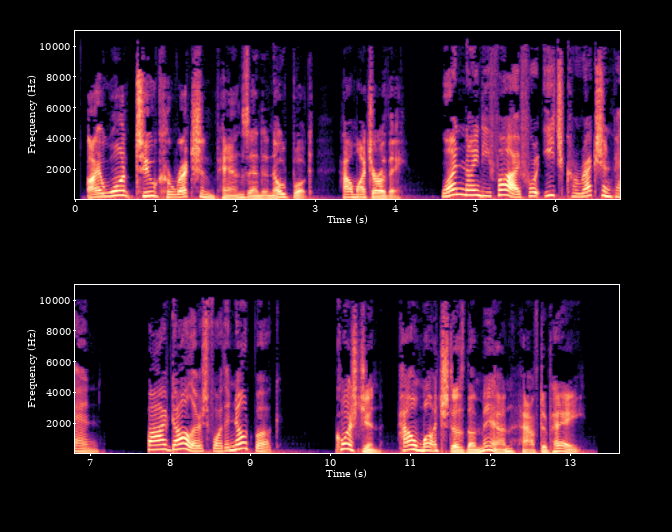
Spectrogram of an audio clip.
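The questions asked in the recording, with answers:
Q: Question, how much does the man have to pay?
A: $8.90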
